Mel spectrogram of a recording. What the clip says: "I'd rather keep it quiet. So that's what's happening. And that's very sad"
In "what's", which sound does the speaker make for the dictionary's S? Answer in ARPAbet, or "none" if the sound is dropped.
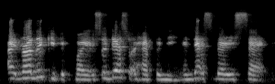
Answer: none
